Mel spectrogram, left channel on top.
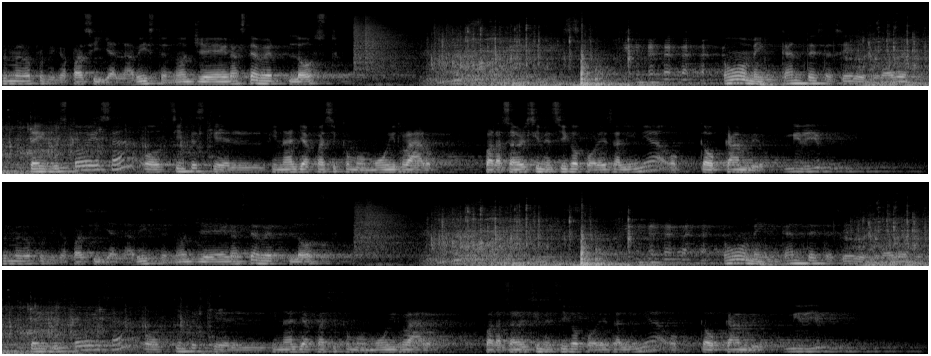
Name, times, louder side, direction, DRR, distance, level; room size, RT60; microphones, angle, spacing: voice 1, 0.0-3.2 7.2-9.2 9.5-13.6 14.1-16.9, left 4 dB, 65° left, 11 dB, 0.5 m, -30 dB
sound 1, 3.5-4.7 5.1-5.4 5.9-6.1, left 2 dB, 40° left, 2.4 m, -48 dB
Sliding door, 4.2-6.7 8.3-11.5, equal, ahead, 0.5 m, -34 dB
voice 2, 4.4-5.9 6.2-7.2 14.2-14.6 17.1-17.5, left 1 dB, 90° left, 3 dB, 2.4 m, -41 dB
21.5 x 14.0 x 8.8 m, 2.7 s
head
